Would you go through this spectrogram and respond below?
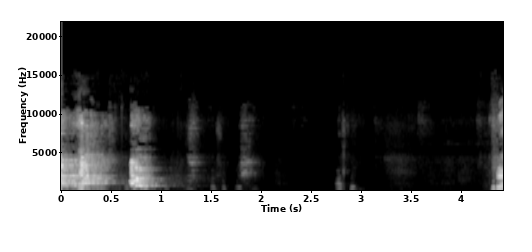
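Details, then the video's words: Shih tzu at play with a ball and a golden retriever at home: two quick, harsh barks at the start, then faint scuffling and near silence before another sharp bark at the end. "shih tzu barking video"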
